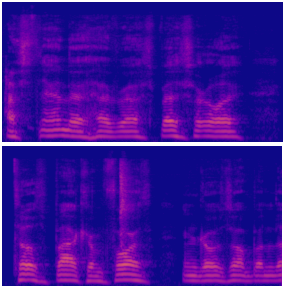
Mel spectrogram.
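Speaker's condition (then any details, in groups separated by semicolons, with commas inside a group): ALS; power wheelchair, no tracheostomy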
